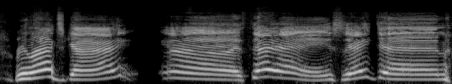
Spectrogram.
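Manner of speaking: very slow, high cartoon voice, drawn out, uh stretched. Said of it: "he has the same voice as Saddam Hussein".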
